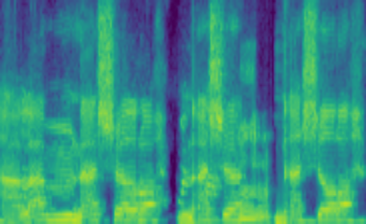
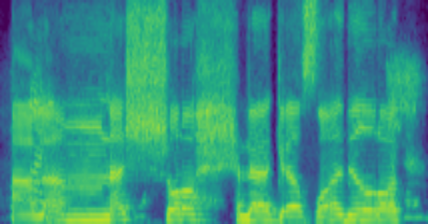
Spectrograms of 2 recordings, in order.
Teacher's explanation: Huruf shin jangan dipantulkan.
